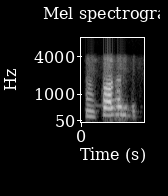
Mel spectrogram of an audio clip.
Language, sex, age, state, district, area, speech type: Tamil, female, 30-45, Tamil Nadu, Tirupattur, rural, conversation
